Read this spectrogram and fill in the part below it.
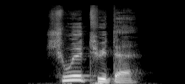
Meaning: a paper cone full of gifts that is given on the first day of school in Germany and nearby places in Central Europe
- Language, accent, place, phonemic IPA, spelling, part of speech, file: German, Germany, Berlin, /ˈʃuːlˌtyːtə/, Schultüte, noun, De-Schultüte.ogg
